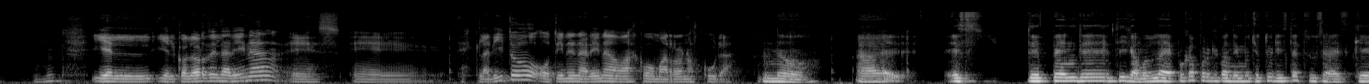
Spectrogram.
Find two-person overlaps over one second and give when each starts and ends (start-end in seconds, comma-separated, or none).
none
